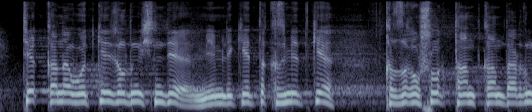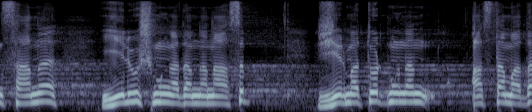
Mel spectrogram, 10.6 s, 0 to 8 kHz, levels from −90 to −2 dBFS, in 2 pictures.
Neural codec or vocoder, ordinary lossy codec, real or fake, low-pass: none; none; real; none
